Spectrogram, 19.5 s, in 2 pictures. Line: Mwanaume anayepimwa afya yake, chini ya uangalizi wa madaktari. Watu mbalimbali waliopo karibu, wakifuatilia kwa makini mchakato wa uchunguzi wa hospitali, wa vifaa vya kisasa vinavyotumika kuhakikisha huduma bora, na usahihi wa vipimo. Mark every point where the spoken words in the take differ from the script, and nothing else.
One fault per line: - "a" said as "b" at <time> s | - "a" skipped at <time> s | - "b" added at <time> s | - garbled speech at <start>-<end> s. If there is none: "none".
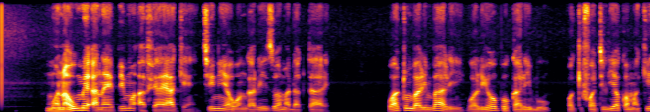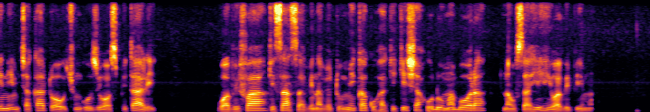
- "vya" skipped at 13.8 s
